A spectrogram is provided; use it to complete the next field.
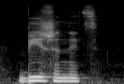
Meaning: refugee
- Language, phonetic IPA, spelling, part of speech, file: Ukrainian, [ˈbʲiʒenet͡sʲ], біженець, noun, Uk-біженець.ogg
